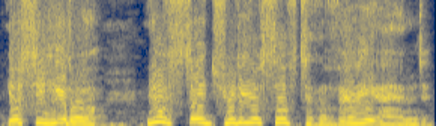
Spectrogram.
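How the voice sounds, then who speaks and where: A woman voicing a proud, stern young samurai warrior woman for a video game, with formal, haughty delivery on an amateur microphone. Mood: resolute. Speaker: amateur voice actor. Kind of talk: video game character voice reel. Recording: low-quality amateur microphone.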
